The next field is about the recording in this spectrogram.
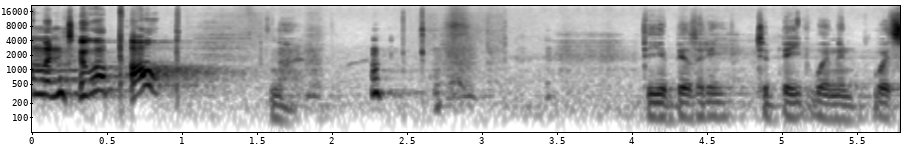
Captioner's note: chuckles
